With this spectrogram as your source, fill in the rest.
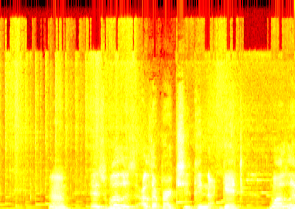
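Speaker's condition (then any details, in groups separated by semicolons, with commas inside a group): Traumatic brain injury; very debilitating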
